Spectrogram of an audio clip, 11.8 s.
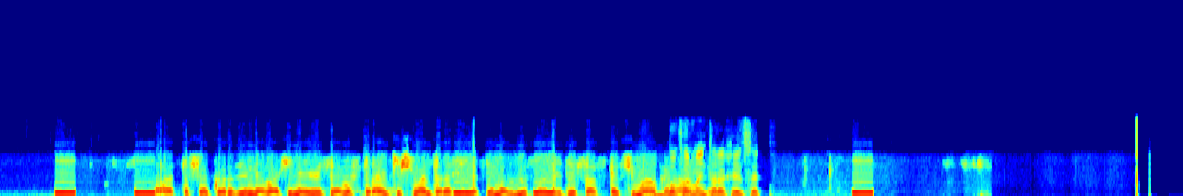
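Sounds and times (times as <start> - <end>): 
telephone busy tone as a radio call-in line disconnects: 0.6 - 0.8, 8.6 - 8.8
speech: 1.6 - 7.8.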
